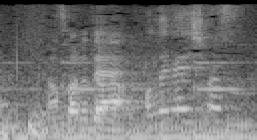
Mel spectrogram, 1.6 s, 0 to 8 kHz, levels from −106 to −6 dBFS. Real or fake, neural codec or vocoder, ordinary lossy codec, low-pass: real; none; MP3, 32 kbps; 7.2 kHz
